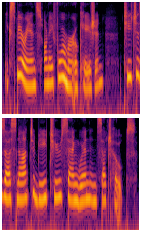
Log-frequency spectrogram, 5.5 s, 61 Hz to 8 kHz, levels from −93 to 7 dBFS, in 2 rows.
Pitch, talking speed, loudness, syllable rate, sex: 240 Hz, 165 wpm, -17 LUFS, 5.1 syllables/s, female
